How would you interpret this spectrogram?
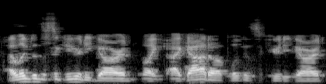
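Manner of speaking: ordinary talk, nothing marked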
